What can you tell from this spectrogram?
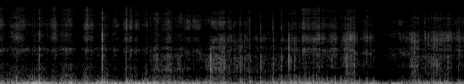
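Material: Cotton paper.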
